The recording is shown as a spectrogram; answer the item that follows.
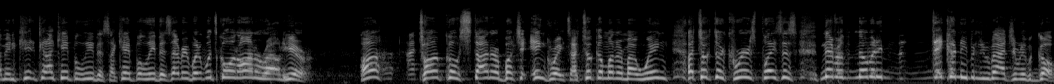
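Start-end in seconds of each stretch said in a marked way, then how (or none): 8.2-10.6 stammering, halting, stuttering, tripping over the words. Complaining in a promo that the people he helped are ingrates, stuttering. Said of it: "Look at me, I'm stuttering".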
